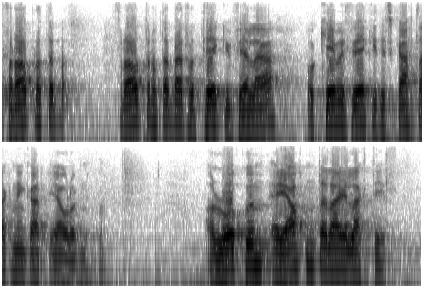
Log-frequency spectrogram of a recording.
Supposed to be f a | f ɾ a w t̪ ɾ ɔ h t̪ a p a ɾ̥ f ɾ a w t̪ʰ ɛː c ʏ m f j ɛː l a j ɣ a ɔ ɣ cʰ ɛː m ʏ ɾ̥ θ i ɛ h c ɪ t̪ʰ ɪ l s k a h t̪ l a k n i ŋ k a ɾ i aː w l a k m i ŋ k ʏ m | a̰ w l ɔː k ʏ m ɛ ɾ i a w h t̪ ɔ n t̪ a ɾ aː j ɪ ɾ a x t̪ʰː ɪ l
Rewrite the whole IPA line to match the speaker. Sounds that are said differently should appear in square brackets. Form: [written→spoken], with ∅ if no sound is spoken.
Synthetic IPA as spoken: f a | f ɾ a w t̪ ɾ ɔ h t̪ a p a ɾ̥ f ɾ a w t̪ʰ ɛː c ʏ m f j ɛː l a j ɣ a ɔ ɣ cʰ ɛː m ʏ ɾ̥ θ i ɛ h c ɪ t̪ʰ ɪ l s k a h t̪ l a k n i ŋ k a ɾ i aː w l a k [m→n] i ŋ k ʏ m | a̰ w l ɔː k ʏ m ɛ ɾ i a w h t̪ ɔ n t̪ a [ɾ→l] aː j ɪ [ɾ→l] a x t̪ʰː ɪ l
